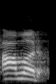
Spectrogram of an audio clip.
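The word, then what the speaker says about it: hour: इसके साथ साथ एन आवर आवर आवर होता है हर नहीं होता है ठीक है तो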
